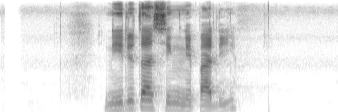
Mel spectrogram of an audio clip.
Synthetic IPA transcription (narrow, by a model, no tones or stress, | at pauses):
niɾut̪asiŋnepali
